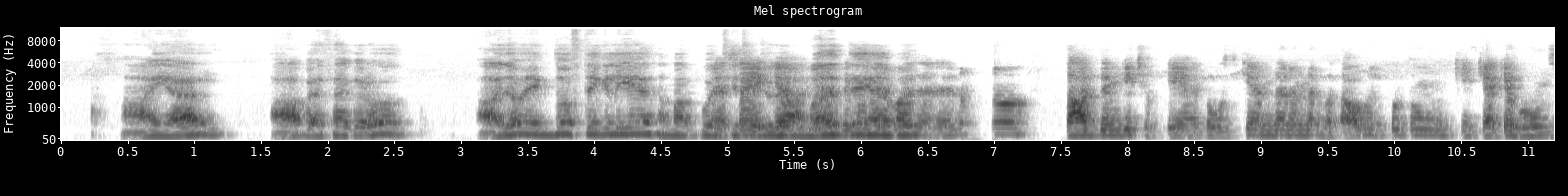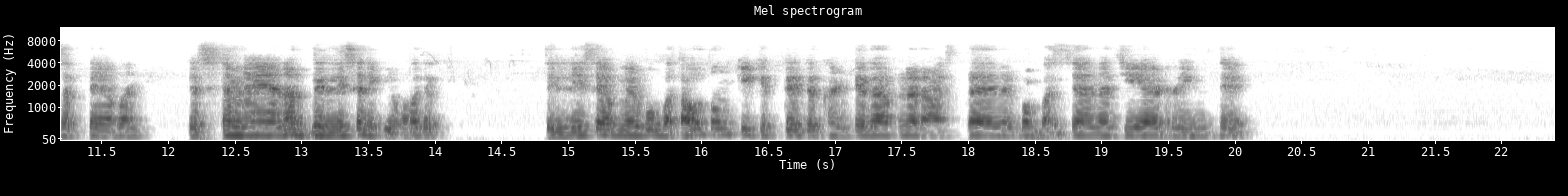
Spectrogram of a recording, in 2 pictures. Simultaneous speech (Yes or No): Yes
